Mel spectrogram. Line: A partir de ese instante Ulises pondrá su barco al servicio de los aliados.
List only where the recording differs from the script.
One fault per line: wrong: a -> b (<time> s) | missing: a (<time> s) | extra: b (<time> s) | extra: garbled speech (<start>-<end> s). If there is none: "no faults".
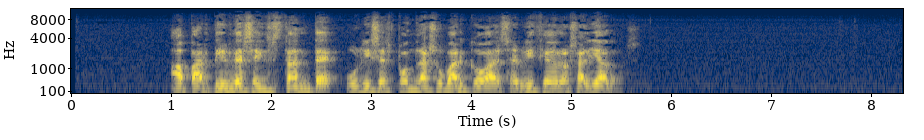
no faults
